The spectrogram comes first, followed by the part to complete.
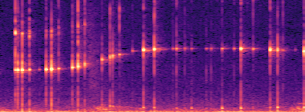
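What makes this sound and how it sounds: An empty, clear glass mason jar is held in the hands and tapped and scratched with long fingernails along its side and near the lid. It gives a rapid run of sharp, bright clicks with brief high ringing tones, and the ringing pitch climbs slightly higher midway through. A soft, steady low hum sits underneath.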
